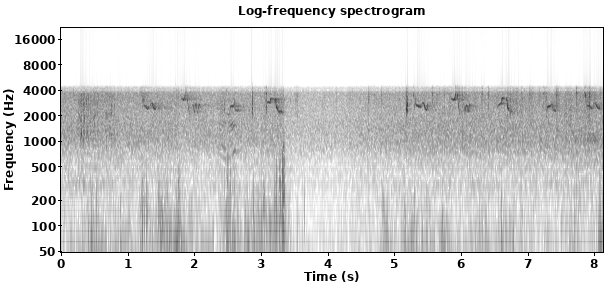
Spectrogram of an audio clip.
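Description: Dull hoofbeats of a horse being ridden on soft sand footing, with a quieter spell in the middle. A small bird chirps in short repeated calls over the top.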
